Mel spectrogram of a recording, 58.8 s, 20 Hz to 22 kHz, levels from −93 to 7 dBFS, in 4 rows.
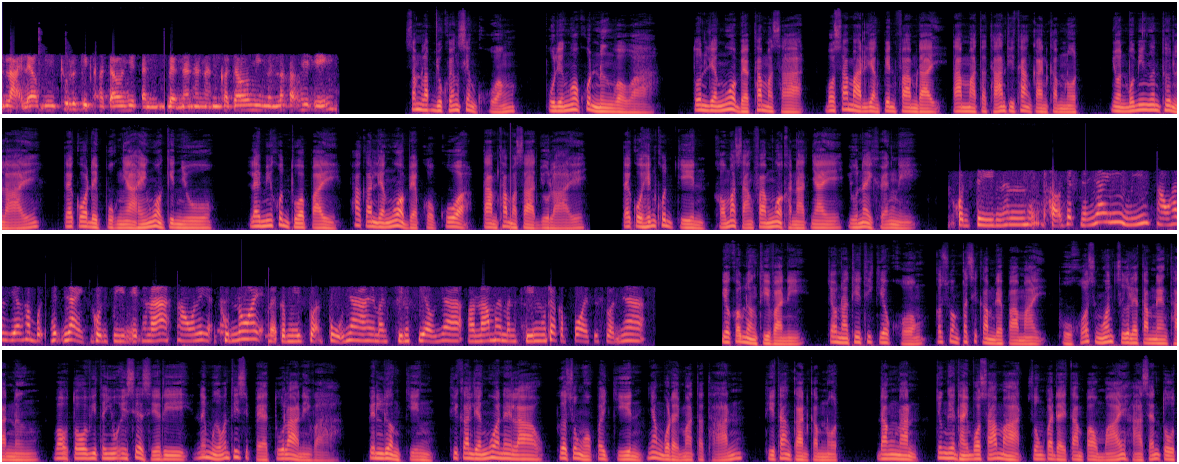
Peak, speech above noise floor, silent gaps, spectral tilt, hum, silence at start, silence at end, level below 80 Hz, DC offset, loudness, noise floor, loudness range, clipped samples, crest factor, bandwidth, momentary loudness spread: -4 dBFS; over 67 dB; 8.31-8.46 s, 22.05-22.39 s, 48.41-48.48 s; -7 dB/octave; none; 0 s; 0 s; -56 dBFS; under 0.1%; -24 LUFS; under -90 dBFS; 3 LU; under 0.1%; 18 dB; 15 kHz; 8 LU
